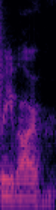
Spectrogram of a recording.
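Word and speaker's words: Rybár: right rebar yeah rybar spelled rybar but pronounced rebar okay yeah he was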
